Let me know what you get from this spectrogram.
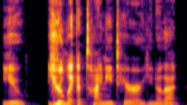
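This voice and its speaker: A woman's voice: fairly low pitch, normal speed, natural voice. A woman playing a sardonic, slangy young male vigilante. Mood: teasing. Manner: casual, slangy, sweary, teasing. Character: gruff, sardonic young man vigilante, wryly fond of kids.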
